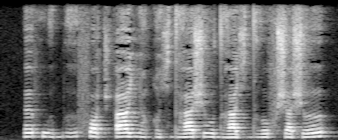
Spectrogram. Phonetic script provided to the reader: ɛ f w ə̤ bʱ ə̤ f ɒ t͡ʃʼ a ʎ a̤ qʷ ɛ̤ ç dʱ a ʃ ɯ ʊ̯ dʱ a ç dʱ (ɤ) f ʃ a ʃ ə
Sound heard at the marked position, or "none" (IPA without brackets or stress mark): ɤ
